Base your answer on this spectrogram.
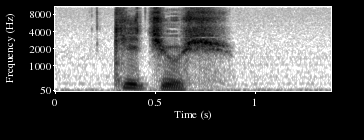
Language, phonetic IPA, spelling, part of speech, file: Polish, [ˈcit͡ɕüɕ], kiciuś, noun, Pl-kiciuś.ogg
